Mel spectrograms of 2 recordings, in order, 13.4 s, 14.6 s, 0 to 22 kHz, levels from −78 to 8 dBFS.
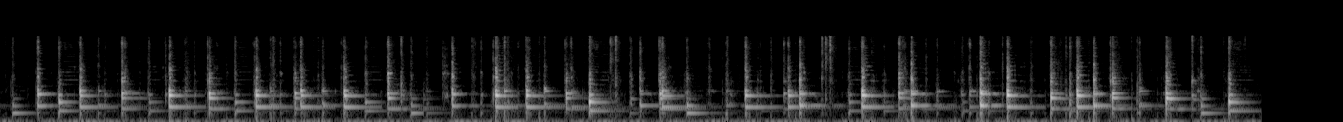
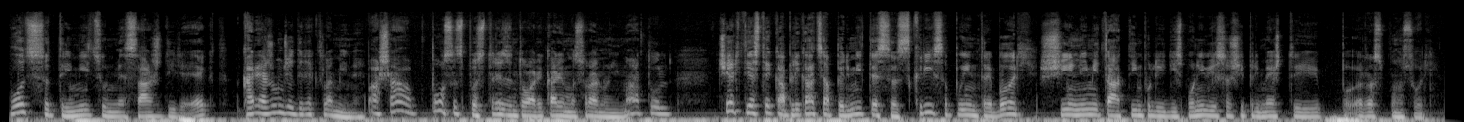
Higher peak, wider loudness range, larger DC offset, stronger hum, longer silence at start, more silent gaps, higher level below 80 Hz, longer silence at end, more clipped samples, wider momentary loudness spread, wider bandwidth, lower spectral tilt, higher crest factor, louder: about the same, -2 dBFS vs -4 dBFS; first, 4 LU vs 1 LU; neither; neither; about the same, 0.05 s vs 0.1 s; neither; second, -56 dBFS vs -24 dBFS; first, 0.85 s vs 0.2 s; neither; first, 16 LU vs 5 LU; second, 7.6 kHz vs 15.5 kHz; about the same, -3.5 dB/octave vs -4.5 dB/octave; first, 26 dB vs 16 dB; second, -27 LUFS vs -23 LUFS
